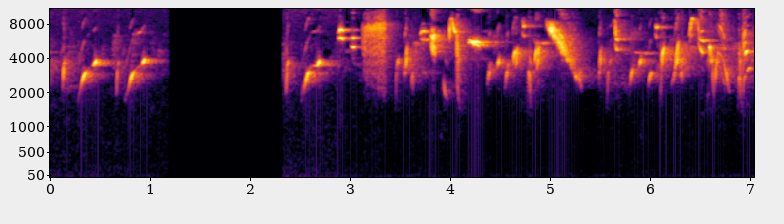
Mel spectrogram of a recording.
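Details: Goldfinch of the balcanica subspecies giving competition-standard song: a brief phrase of sharp chirps, a pause of about a second, then a long lively stream of high twitters, slurs and tinkling notes.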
